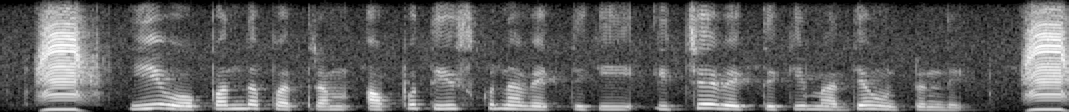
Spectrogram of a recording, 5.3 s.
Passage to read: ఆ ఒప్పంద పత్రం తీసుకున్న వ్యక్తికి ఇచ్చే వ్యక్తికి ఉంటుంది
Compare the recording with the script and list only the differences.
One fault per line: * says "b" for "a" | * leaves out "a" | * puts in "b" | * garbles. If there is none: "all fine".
* says "ఈ" for "ఆ"
* puts in "అప్పు"
* puts in "మధ్య"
